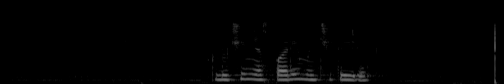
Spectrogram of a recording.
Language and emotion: Russian, neutral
